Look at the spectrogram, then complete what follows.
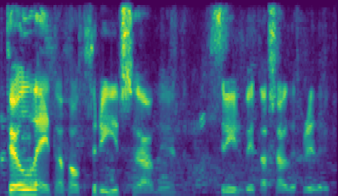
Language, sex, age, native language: Icelandic, male, 13, Icelandic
